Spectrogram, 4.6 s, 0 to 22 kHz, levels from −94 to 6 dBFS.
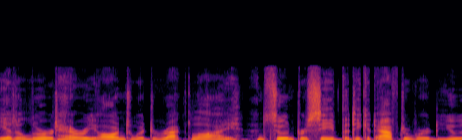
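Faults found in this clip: No audible faults found in this speech recording; no component requires follow-up.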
